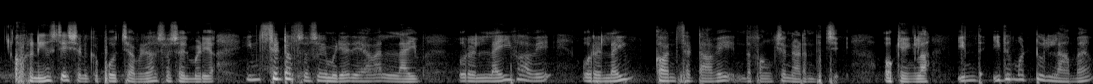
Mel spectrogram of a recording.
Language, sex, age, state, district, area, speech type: Tamil, male, 18-30, Tamil Nadu, Perambalur, urban, spontaneous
